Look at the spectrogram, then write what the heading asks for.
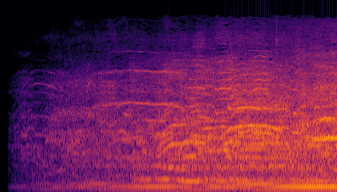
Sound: crowd cheering

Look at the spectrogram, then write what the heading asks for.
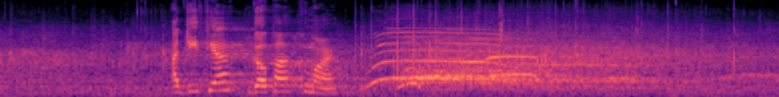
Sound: audience cheers and applauds

